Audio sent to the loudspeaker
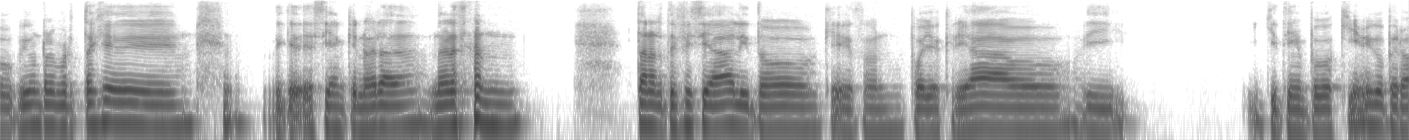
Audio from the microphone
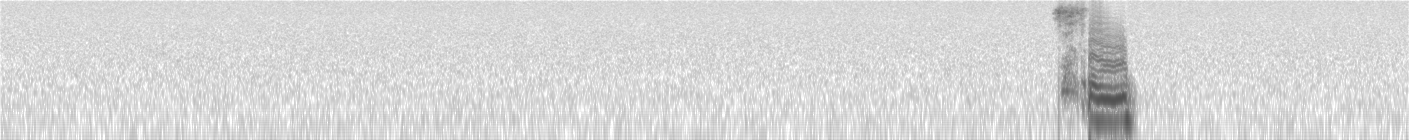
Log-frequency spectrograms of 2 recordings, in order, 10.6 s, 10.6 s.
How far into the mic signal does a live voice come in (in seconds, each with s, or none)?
8.0 s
